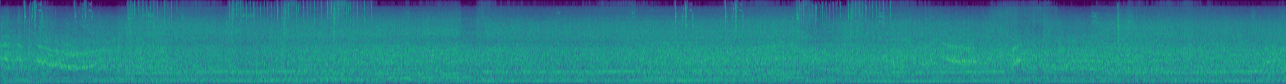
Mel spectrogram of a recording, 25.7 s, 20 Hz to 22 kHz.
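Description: A 1984 De Tomaso Pantera GT5 races in Forza Horizon 6, its engine droning loud and steady throughout, revs climbing and dropping through gear changes with occasional tire noise.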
